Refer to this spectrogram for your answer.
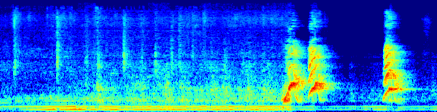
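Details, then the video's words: Dobermann named Ramses indoors barking at the washing machine: three sharp barks near the end, two close together then one more, after a steady low machine hum and faint speech. "Доберман Рамзес и стиральная машина"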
